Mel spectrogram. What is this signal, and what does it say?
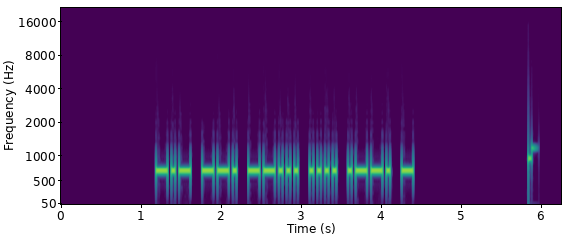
Morse code, heard as a keyed tone, about 25 wpm, 700 Hz. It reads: KG7HPT
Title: USA Call Signs - 6 Characters - 2x Character Spacing - 25wpm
